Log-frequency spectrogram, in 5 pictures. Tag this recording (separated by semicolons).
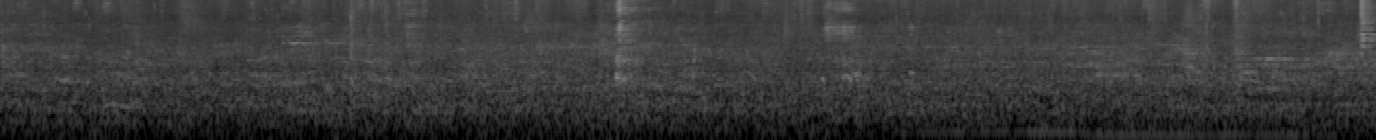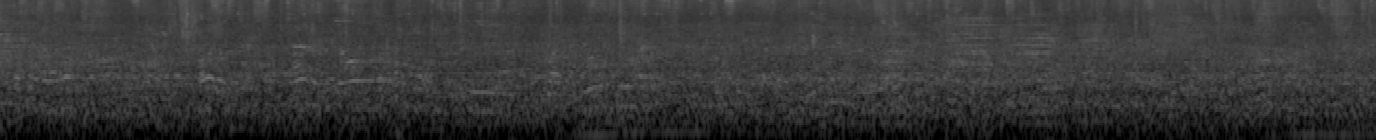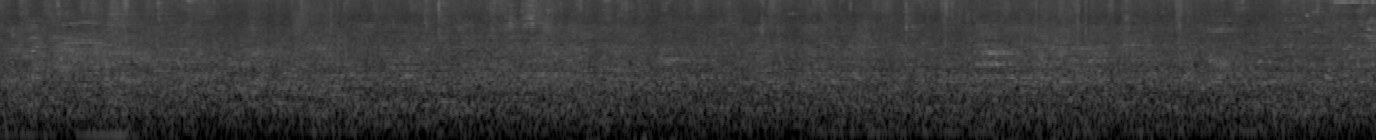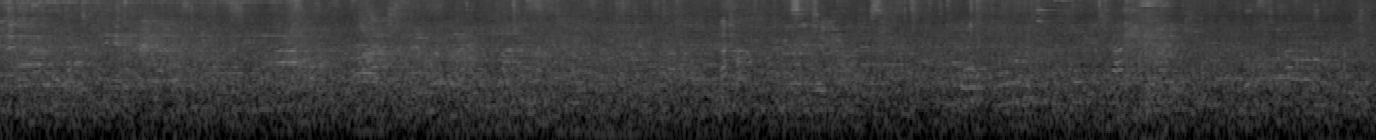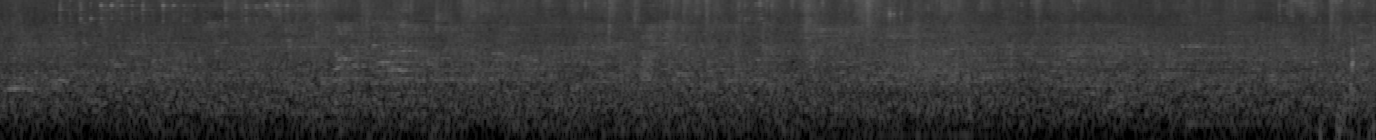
ambience; atmosphere; crowd; field-recording; people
